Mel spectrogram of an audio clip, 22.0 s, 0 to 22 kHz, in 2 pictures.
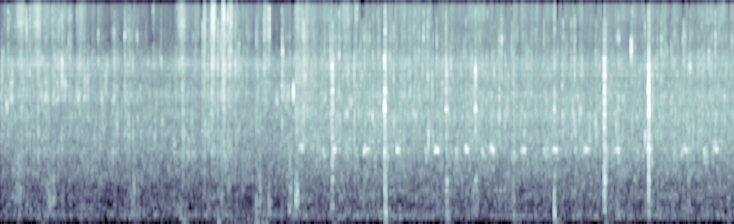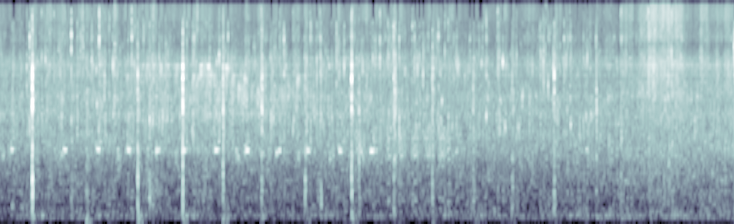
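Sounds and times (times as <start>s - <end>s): sharp clicks and knocks: 11.4s - 20.1s.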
